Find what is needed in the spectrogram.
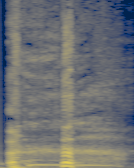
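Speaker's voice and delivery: a very high, loud squeal of laughter; shrieking laugh. Real, not acted. Host cracking up at her own dirty line, high shrieking laugh.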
